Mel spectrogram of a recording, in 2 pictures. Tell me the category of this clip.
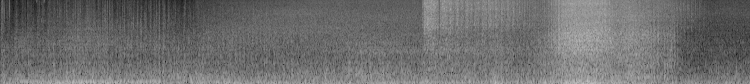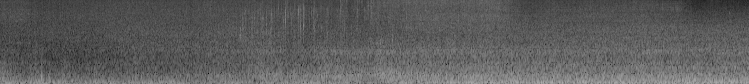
Sound effects > Other mechanisms, engines, machines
